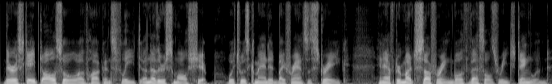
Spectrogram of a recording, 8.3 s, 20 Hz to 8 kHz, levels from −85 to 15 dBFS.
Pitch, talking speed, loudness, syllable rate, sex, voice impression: 105 Hz, 165 wpm, -17 LUFS, 5.4 syllables/s, male, very masculine, slightly old, thick, muffled, calm, friendly, reassuring, elegant, slightly kind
